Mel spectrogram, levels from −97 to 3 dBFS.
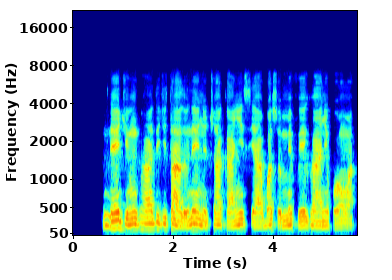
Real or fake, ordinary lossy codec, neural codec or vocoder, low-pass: real; Opus, 24 kbps; none; 7.2 kHz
